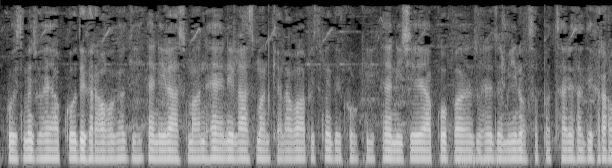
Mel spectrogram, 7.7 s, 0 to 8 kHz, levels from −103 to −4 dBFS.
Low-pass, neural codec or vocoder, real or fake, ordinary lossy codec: 7.2 kHz; none; real; MP3, 32 kbps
